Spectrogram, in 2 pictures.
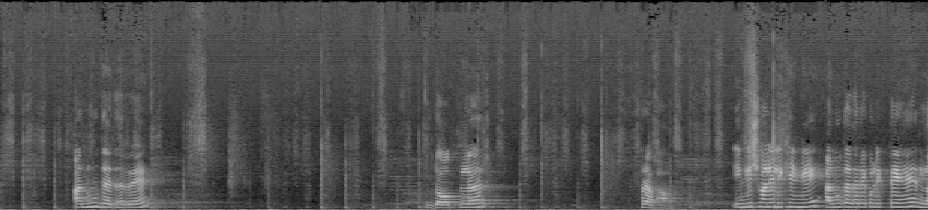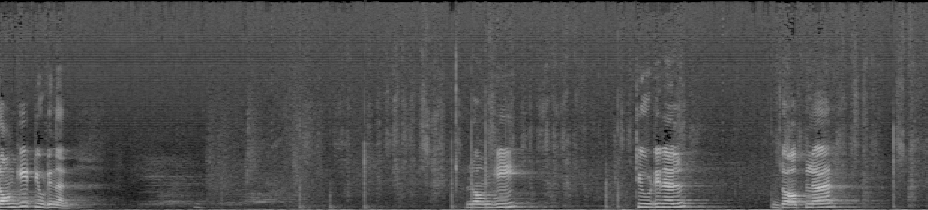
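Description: A young woman speaks calmly nearby, in short phrases with pauses.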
